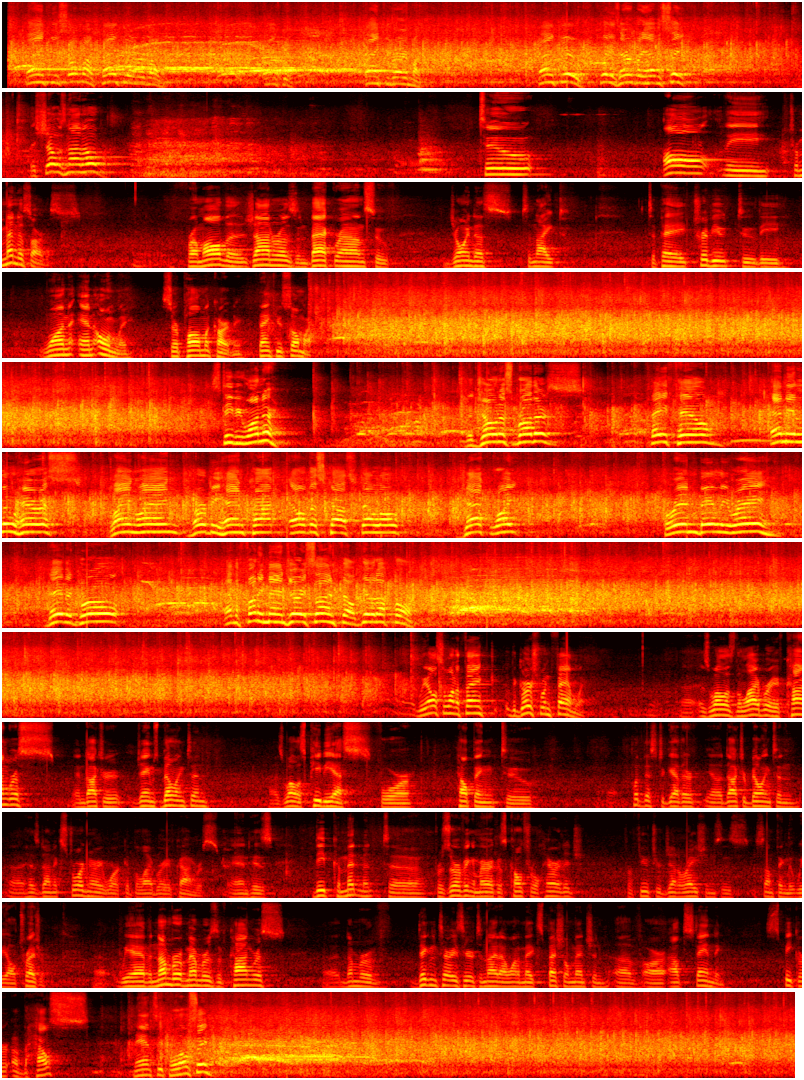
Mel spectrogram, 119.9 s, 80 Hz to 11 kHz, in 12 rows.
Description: President Barack Obama presents Paul McCartney with the Library of Congress Gershwin Prize in a ceremony held in the East Room of the White House. Obama recounts McCartney’s storied career and his groundbreaking contributions to popular music. McCartney thanks the President and expresses his appreciation of and support for Obama.
Recorded in the White House East Room, June 2, 2010.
